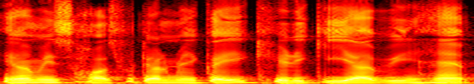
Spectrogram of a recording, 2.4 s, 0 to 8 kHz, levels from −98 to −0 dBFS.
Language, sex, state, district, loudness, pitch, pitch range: Hindi, male, Jharkhand, Ranchi, -15 LUFS, 120 Hz, 110-135 Hz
